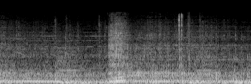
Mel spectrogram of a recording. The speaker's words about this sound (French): Je vais freiner.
